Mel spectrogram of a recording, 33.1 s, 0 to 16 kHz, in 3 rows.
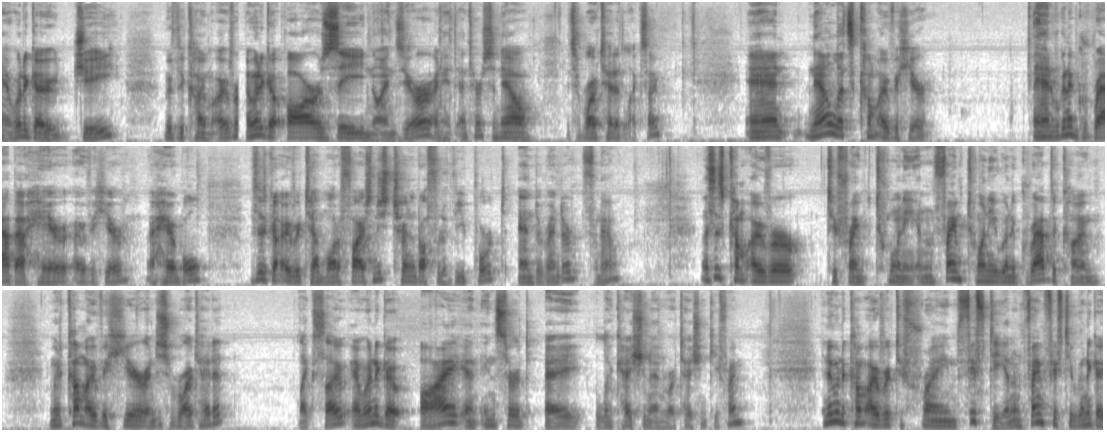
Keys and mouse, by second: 0.7 g, 1.8 click, 2.3-3.4 typing, 4.0 Return, 5.0-6.1 middle drag, 6.5 KP_1, 8.2 click, 9.1-9.9 drag, 13.7 click, 14.7 click, 15.9 click, 17.0 shift+middle click, 17.9-20.5 drag, 21.1-21.6 drag, 21.7 shift+middle click, 22.2 g, 22.9 click, 23.2 r, 26.0 i, 29.8-31.4 drag, 32.5 g.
